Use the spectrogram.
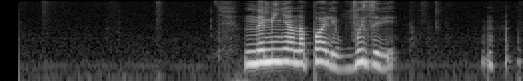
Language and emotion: Russian, angry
